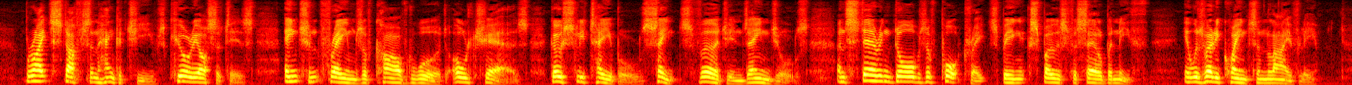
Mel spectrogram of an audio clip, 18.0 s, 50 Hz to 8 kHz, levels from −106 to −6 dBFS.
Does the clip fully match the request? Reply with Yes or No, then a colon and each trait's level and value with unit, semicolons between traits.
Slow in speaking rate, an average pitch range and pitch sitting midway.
Yes: slow, 110 wpm; average, 4.6 semitones; medium, 145 Hz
